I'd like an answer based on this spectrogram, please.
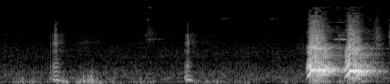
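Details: Pet Rottweiler indoors, described as unusually playful and mischievous, gives two loud broad barks close together near the end, after quieter faint sounds and a woman's voice.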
